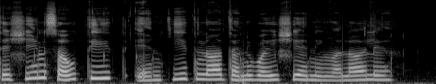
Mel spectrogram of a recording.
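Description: At 1.44 s, before "eng kiit noto", then 2.43 s, after "sautit eng kiit noto", and 3.42 s, the speech skips. This is audio missing between chunks. One-second chunk handovers likely drop a few milliseconds each time.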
